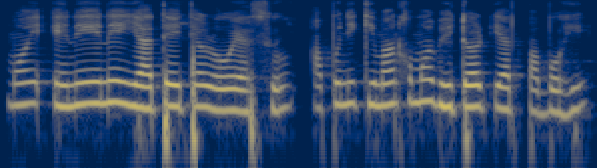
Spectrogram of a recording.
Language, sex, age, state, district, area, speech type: Assamese, female, 18-30, Assam, Sonitpur, rural, spontaneous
